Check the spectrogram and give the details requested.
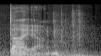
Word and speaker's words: Dayoung: I think it was spelled like Day Young, but it was pronounced Dayoung.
